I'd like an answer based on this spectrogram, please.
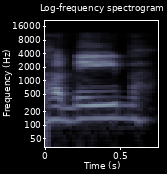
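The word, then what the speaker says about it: Khabib: I pulled a Habib. I think that's how you say his name. The K silent.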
